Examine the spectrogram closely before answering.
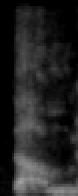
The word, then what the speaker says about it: Notre Dame: And so I did that with Notre Dame, or Dame, if it's going to be French pronunciation.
